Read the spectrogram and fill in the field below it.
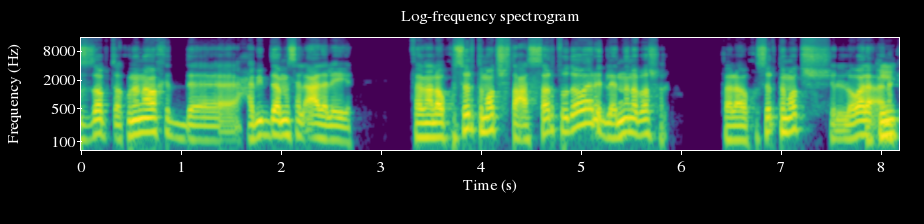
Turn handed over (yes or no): no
